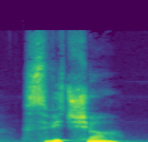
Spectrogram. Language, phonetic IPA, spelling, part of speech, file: Ukrainian, [sʲʋʲiˈt͡ʃa], свіча, noun, Uk-свіча.ogg
- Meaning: candle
